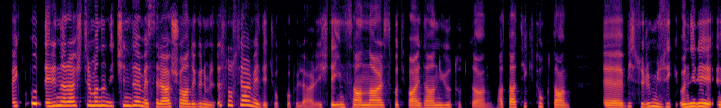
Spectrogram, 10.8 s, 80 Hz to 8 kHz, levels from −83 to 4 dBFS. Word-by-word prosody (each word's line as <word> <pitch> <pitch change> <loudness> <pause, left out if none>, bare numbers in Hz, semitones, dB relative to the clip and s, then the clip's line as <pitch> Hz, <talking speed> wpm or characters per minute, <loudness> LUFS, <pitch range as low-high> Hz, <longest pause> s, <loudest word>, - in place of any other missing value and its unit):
Peki, 260 0 -3
bu 440 -1 +7
derin 260 +3 +4
araştırmanın 295 +1 +3
içinde, 290 +3 0
mesela, 225 -3 +2
şu 230 +1 -1
anda 210 -1 +2
günümüzde 195 - -4
sosyal 320 +1 +1
medya 210 - -2
çok 150 -1 -16
popüler. 145 -3 -10
İşte, 175 +1 -4
insanlar 170 -1 +1
Spotify'dan, 160 -2 -2
YouTube'dan, 155 -4 -7
hatta 180 +5 0
TikTok'tan, 190 -5 -4 0.5
eee, 160 -1 +1
bir 230 - -6
sürü 220 -1 -4
müzik 220 -3 -3
öneri 225 +2 +4
210 Hz, 135 wpm, -23 LUFS, 170-260 Hz, 0.5 s, bu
